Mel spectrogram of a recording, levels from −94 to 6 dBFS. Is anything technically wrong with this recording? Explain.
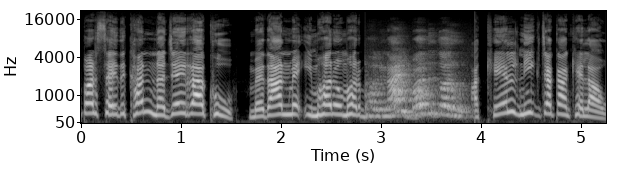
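Yes. From 2.84 to 3.94 s the speech abruptly turns roomy, hollow and bass-light, roughly 5 dB quieter, then snaps back. This is likely a switch to a distant microphone.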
